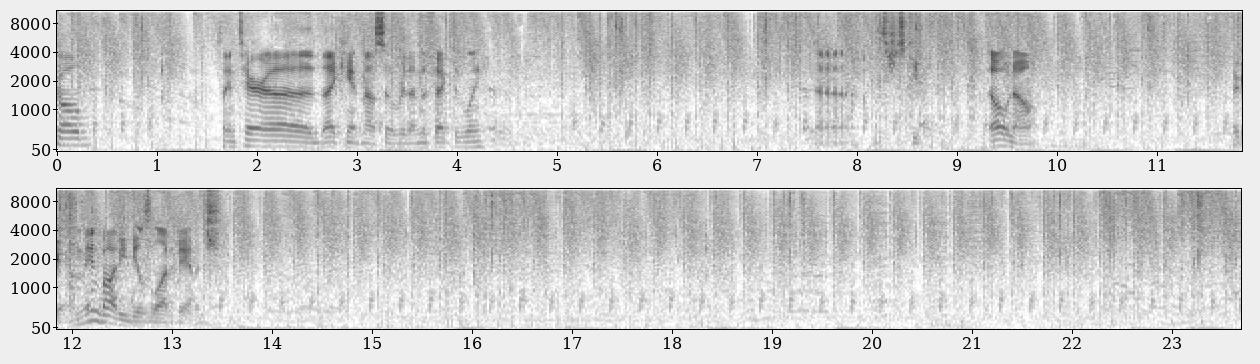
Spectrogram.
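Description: Rapid electronic zapping shots fire without pause.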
